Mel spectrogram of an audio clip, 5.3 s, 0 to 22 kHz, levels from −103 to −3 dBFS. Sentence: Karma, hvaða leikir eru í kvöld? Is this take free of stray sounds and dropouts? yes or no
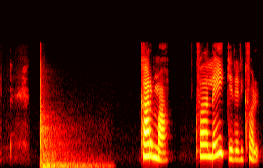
no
